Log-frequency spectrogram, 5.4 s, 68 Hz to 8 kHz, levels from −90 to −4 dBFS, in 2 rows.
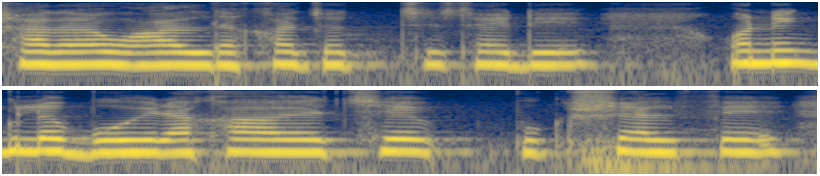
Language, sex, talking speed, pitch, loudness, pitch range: Bengali, female, 130 wpm, 235 Hz, -14 LUFS, 230-245 Hz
